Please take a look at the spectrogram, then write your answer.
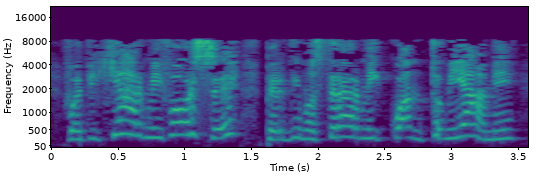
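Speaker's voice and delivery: high, goading jeer; mocking. A narrator's reading. Wife daring her husband to hit her, mocking. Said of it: "lo burlò lei".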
